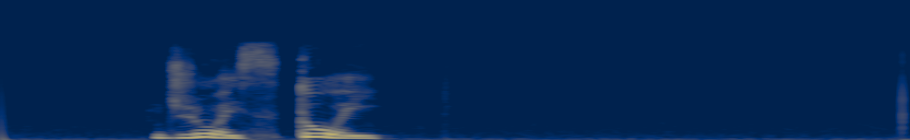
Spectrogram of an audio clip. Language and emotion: Russian, angry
